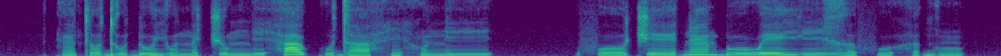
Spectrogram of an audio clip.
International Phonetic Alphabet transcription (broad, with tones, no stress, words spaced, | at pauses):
kɛ̃˨to˦˨du˧ ɗu˧ju˧nə˨t͡ʃu˦ ŋi˦˨ haː˦kʷɨ˨ daː˨hĩ˧hũ˦ niː˦ | foː˨˦t͡ʃeː˧ɗɛ̃˦ ɓu˦weː˦ jiː˦ɣə˨ fu˨hə˧ ɡũ˧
